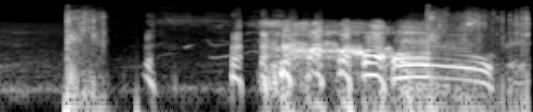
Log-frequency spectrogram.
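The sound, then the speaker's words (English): A loud, wet fart sound effect sputters for a couple of seconds, with bubbly, squelching pitch sweeps after a few short preliminary pops; no one speaks over it. “Ooh, that's juicy. That's a queef.”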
